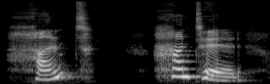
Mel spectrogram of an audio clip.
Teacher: it sounds like a short i and a d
